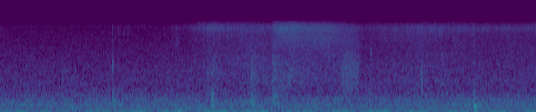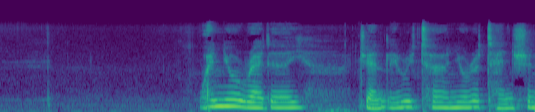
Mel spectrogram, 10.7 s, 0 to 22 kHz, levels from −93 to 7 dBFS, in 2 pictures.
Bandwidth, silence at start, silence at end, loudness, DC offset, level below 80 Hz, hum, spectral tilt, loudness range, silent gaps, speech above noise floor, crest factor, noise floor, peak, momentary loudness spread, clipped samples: 9.6 kHz; 5.85 s; 0 s; -24 LUFS; under 0.1%; -58 dBFS; none; -6 dB/octave; 3 LU; none; 37 dB; 18 dB; -60 dBFS; -10 dBFS; 19 LU; under 0.1%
